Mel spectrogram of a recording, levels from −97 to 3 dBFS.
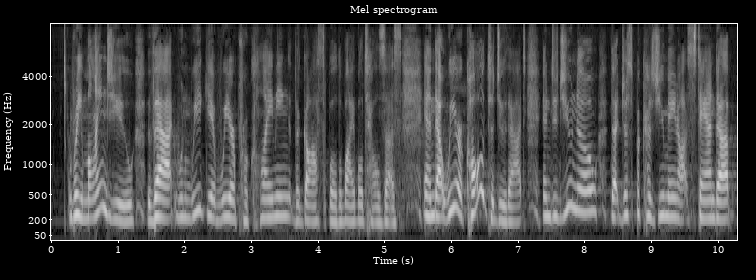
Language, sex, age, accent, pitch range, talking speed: English, female, 40-59, American, 205-260 Hz, 205 wpm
